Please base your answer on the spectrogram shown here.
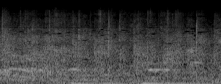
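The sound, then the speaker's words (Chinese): An audience applauding at a Beijing traditional opera and folk-art performance: continuous, even clapping that holds at a steady level for a couple of seconds. “大家鼓掌，再来一段。”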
